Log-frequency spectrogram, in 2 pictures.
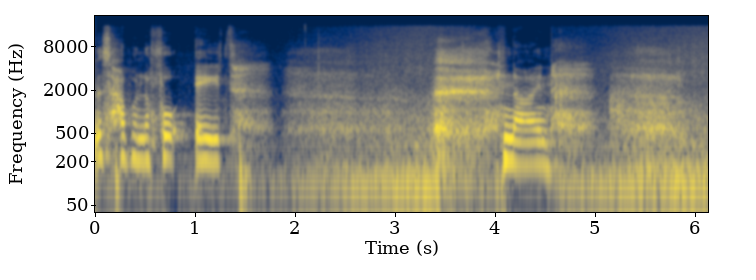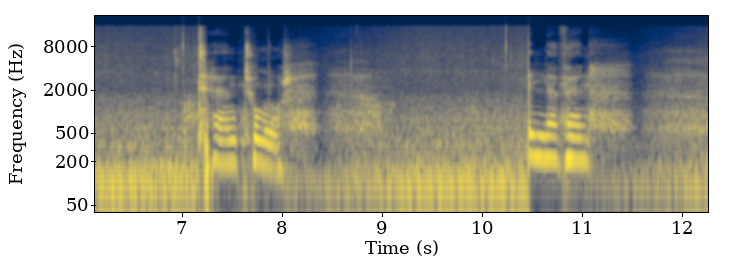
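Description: A young woman speaks in short bursts nearby.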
